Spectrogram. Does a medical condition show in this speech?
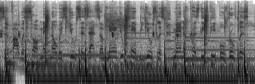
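No.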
